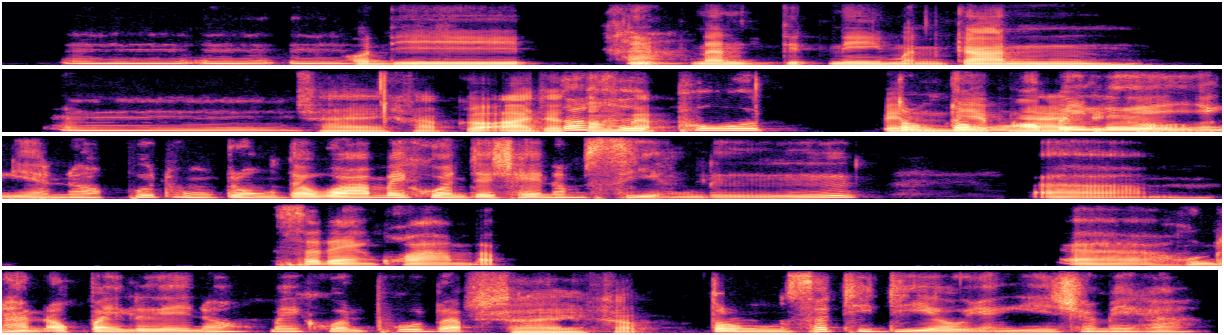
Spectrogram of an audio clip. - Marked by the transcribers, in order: tsk; tapping
- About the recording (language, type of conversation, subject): Thai, advice, คุณรู้สึกอย่างไรเมื่อปฏิเสธคำขอให้ช่วยเหลือจากคนที่ต้องการไม่ได้จนทำให้คุณเครียด?
- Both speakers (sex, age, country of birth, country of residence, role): female, 55-59, Thailand, Thailand, user; male, 25-29, Thailand, Thailand, advisor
